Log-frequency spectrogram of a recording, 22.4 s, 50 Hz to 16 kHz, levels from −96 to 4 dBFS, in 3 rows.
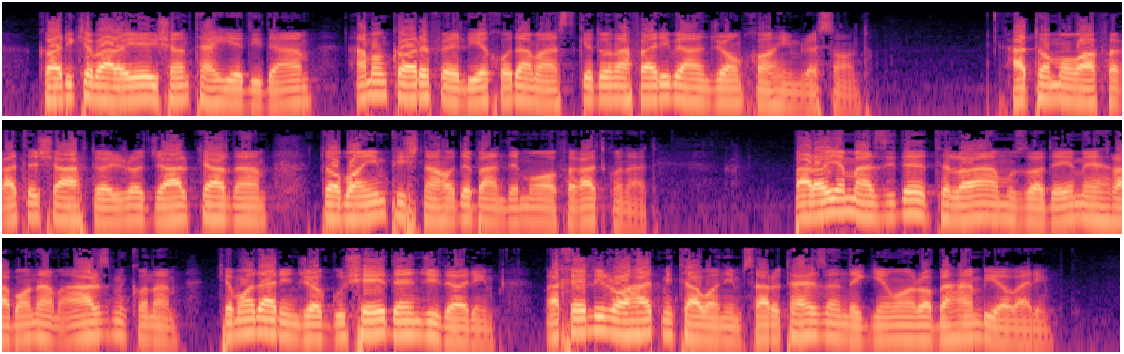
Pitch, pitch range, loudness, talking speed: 105 Hz, 100-115 Hz, -12 LUFS, 160 wpm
